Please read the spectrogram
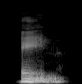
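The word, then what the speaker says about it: ein (ἦν): ein, the E pronounced as a long A, as in I ate the food.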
